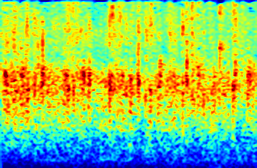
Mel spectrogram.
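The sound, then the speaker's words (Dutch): A burst of steady applause, dense and even clapping from many hands filling the whole moment, fairly loud, with no talking over it. “Zeg en een applaus voor diegene in het publiek die bleef filmen terwijl er een auto op hem afkwam.”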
